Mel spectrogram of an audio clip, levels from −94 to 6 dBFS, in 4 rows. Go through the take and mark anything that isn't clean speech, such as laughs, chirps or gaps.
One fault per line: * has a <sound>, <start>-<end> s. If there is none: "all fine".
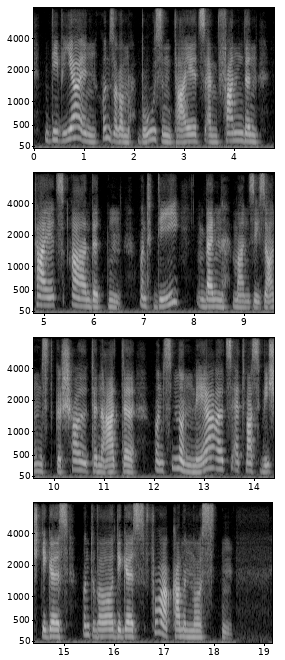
all fine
